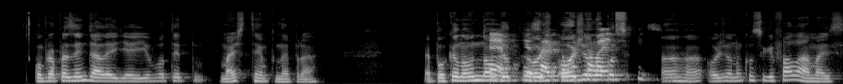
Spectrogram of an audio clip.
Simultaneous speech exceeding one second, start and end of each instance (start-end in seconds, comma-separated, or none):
4.9-6.8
